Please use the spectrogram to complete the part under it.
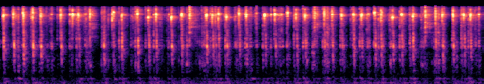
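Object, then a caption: Plastic mechanical keyboard with clicky switches. Fast, even typing on a full-size black plastic vintage mechanical keyboard with grey keycaps, a coiled cable and clicky blue switches, an A-grade unit resting on a wooden desk, with both hands tapping the keys with their fingertips. The rapid key taps come as a dense stream of sharp, bright clicks with almost no low end. Each click dies away almost instantly.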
